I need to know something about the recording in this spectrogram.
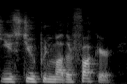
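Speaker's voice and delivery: ordinary talk, nothing marked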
